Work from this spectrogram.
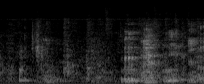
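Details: Farm pigs in Assam, India, kept in indigenous style; soft noisy grunting at first, swelling into a louder cluster of harsh, breathy grunts in the second half.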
